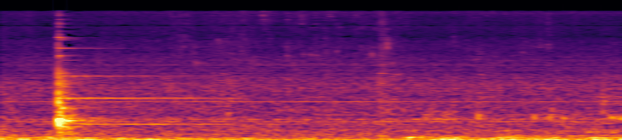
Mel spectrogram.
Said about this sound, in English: I always do like this. I'm doing that because I know I will drip otherwise. And as you pour, it gets easier. See, I dripped. That's not good.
